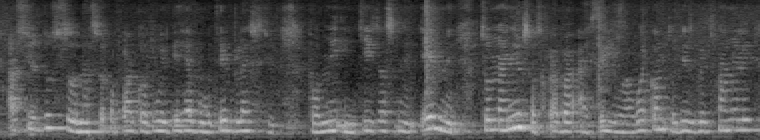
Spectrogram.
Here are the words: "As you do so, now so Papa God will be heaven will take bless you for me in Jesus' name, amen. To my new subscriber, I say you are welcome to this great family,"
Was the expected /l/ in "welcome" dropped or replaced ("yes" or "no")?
no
